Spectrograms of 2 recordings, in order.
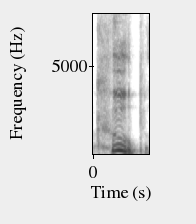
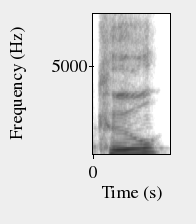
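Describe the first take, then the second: First: The word ends with a clear 'p' sound. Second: The word ends on a vowel with no 'p'. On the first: The speaker calls it wrong. "a coop, like a chicken coop" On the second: The speaker calls it right. "Clearly they'd be they're talking about a coup"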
